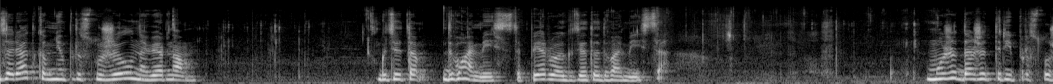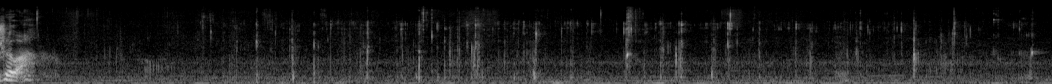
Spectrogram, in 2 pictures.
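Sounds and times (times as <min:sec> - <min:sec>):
close chewing: 0:01.7 - 0:03.8, 0:06.8 - 0:09.3, 0:11.2 - 0:21.0
wet mouth clicks and smacks: 0:19.6 - 0:21.0.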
